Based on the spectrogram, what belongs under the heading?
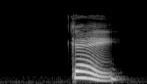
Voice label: "gei4", mandarin pinyin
